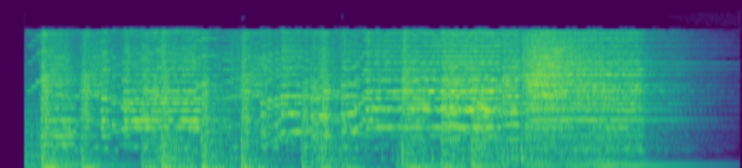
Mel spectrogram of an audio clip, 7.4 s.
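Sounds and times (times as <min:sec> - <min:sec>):
victory theme music: 0:00.3 - 0:07.0.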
